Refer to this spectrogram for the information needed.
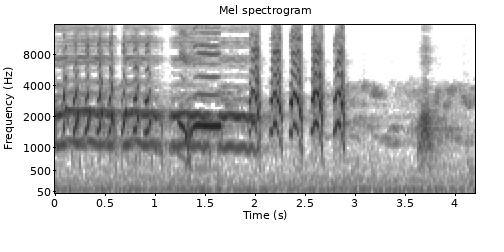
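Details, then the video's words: Laughingthrush, a female and a male, singing in a mature wild-type voice: loud clear whistled phrases rapidly repeated, a long level whistle, then several steep rising-falling notes, ending in a faint rustle. "khướu mái ro +trống hót giọng già rừng"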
